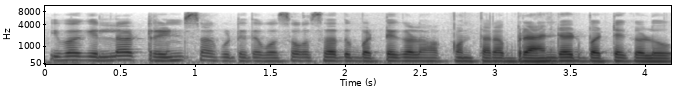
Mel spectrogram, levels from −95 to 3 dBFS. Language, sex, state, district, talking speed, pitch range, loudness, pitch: Kannada, female, Karnataka, Raichur, 130 wpm, 145-160 Hz, -20 LUFS, 150 Hz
